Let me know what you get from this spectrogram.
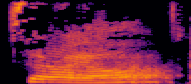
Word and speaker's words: Sariel: Sarayel, S-A-R-I-E-L, and Sandoval is S-A-N-D-O-V-A-L.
